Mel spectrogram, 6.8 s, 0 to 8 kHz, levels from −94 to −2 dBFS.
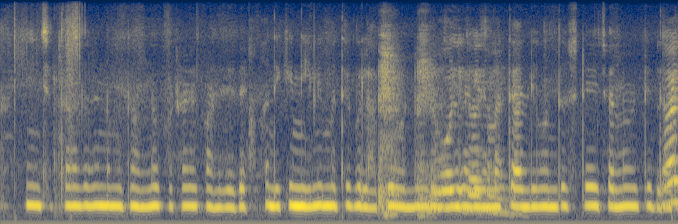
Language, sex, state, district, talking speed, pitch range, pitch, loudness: Kannada, female, Karnataka, Mysore, 115 wpm, 235-250 Hz, 245 Hz, -14 LUFS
